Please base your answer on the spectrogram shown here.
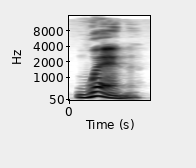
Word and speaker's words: when: There is actually no need to pronounce the H so strongly.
